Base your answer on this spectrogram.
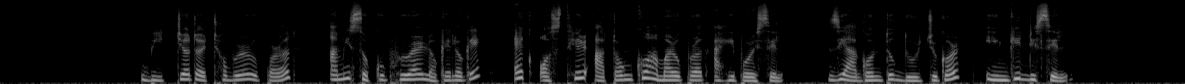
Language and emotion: Assamese, fearful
